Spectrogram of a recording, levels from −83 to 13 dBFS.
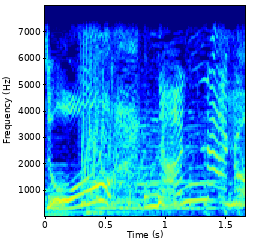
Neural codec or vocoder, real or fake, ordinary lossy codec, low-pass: none; real; none; 7.2 kHz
